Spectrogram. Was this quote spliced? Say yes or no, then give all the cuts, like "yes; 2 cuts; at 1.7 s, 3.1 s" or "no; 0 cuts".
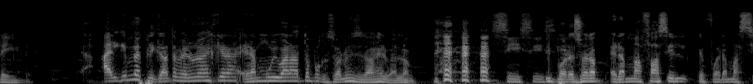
no; 0 cuts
